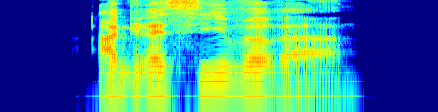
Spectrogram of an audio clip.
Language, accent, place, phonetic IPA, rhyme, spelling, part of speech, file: German, Germany, Berlin, [aɡʁɛˈsiːvəʁɐ], -iːvəʁɐ, aggressiverer, adjective, De-aggressiverer.ogg
- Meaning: inflection of aggressiv: 1. strong/mixed nominative masculine singular comparative degree 2. strong genitive/dative feminine singular comparative degree 3. strong genitive plural comparative degree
